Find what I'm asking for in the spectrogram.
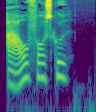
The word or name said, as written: arveforskud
